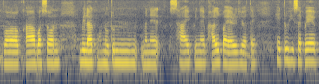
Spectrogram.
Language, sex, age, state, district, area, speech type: Assamese, female, 30-45, Assam, Kamrup Metropolitan, urban, spontaneous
